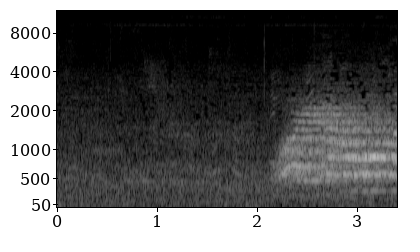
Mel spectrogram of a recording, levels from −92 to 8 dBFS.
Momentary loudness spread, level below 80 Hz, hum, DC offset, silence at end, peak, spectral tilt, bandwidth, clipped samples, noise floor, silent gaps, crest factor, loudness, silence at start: 14 LU; -68 dBFS; none; under 0.1%; 0 s; -16 dBFS; -5.5 dB/octave; 9.8 kHz; under 0.1%; -56 dBFS; none; 18 dB; -31 LUFS; 1.25 s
